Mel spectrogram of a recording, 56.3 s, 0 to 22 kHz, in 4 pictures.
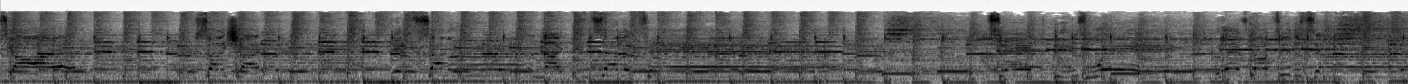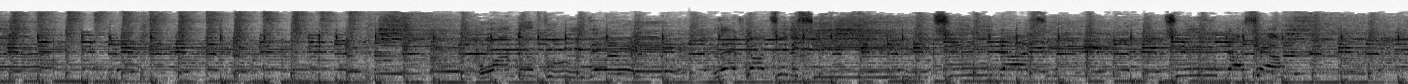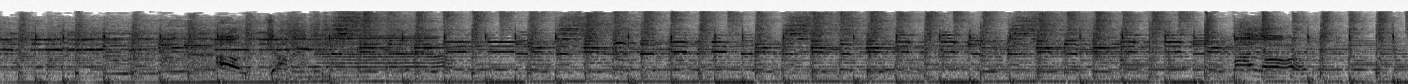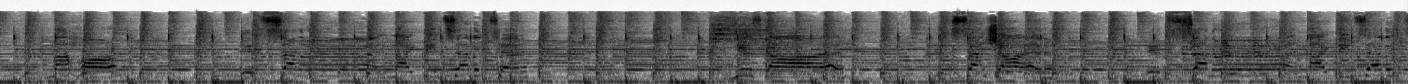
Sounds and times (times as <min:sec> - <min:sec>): Music: 0:00.0 - 0:56.3.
